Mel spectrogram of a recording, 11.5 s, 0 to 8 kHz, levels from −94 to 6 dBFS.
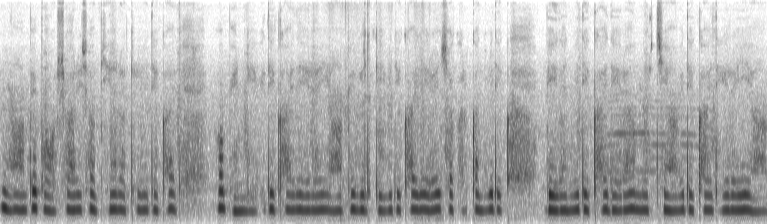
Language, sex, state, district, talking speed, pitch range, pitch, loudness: Hindi, female, Chhattisgarh, Rajnandgaon, 230 wpm, 195-205 Hz, 200 Hz, -24 LUFS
